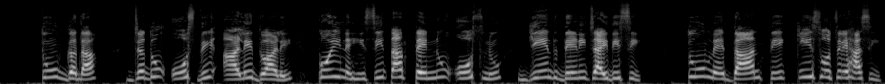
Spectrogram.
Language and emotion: Punjabi, angry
